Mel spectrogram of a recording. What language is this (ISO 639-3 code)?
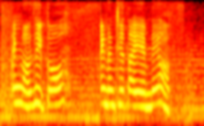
vie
